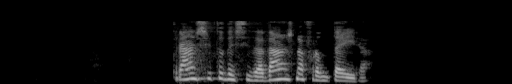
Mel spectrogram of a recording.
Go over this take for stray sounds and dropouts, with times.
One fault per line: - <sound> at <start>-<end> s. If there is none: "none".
none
